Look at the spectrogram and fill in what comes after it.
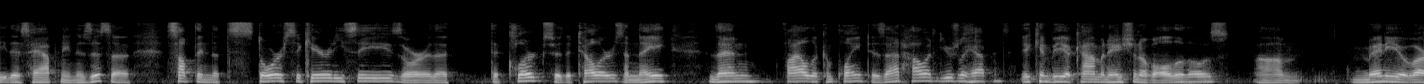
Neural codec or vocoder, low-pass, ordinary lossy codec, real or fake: codec, 16 kHz, 2 kbps, X-Codec, WavLM features, trained on Multilingual LibriSpeech; 7.2 kHz; MP3, 64 kbps; fake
